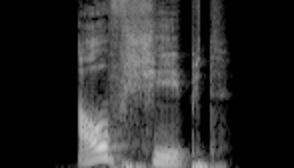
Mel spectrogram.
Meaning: inflection of aufschieben: 1. third-person singular dependent present 2. second-person plural dependent present
- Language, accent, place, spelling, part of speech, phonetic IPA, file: German, Germany, Berlin, aufschiebt, verb, [ˈaʊ̯fˌʃiːpt], De-aufschiebt.ogg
